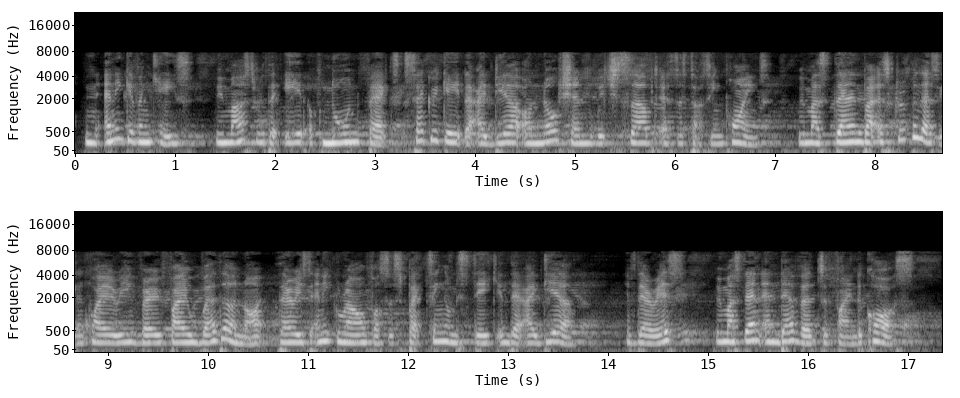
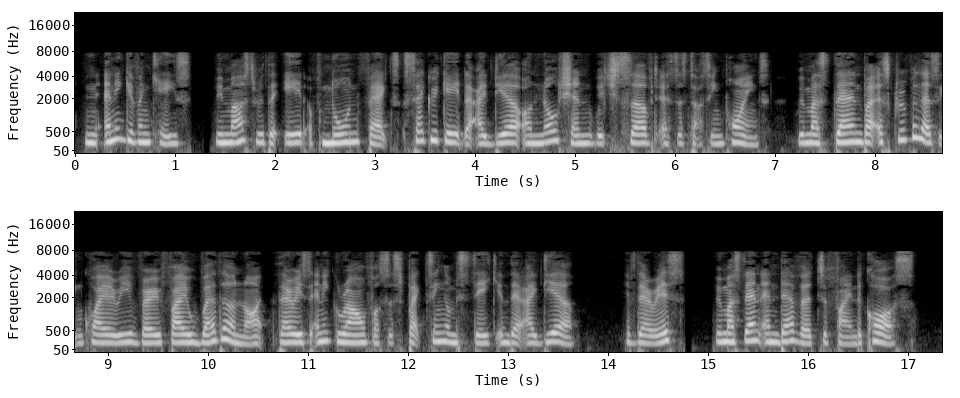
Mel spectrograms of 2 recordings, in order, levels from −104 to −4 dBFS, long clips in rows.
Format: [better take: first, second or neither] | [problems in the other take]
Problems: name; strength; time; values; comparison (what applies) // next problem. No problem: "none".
second | room echo; dies away in 2.6 s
